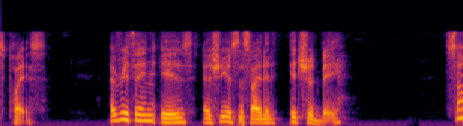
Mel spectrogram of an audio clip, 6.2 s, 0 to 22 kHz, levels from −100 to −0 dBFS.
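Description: Throughout the speech there is a breathy, grainy edge and a noisy, thinned upper band, plainly audible, likely from Bluetooth LC3 compression at a low bitrate, around 32 kbps with 7.5 ms frames. The codec discards upper-spectrum detail and fills the gap with noise.

Lost LE Audio frames cause three dropouts, each concealed by repeating the last spectrum with scrambled phase. At 1.14 s there is a brief smear. From 3.12 to 3.23 s, just after "is as she has", short gaps scatter across about 105 ms, the longest about 30 ms. From 5.43 to 5.56 s a longer loss smears, then fades toward silence.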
